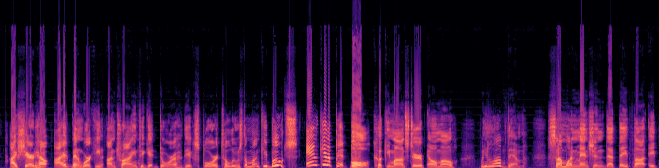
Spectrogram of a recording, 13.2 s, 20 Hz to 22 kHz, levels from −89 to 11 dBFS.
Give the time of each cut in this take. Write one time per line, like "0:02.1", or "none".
0:07.4
0:08.5

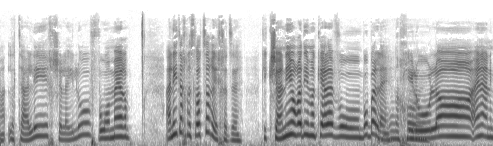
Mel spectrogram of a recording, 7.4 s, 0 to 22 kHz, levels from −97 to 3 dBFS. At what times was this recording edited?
none

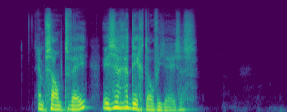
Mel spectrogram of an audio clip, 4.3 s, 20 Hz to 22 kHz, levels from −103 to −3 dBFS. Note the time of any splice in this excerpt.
0:01.5

